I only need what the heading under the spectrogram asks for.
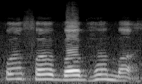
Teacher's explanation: जो प वर्ग है, त वर्ग के आगे आने वाला वर्ग है, उसका उच्चारण स्थान होता है ओष्ठ, यानी जो प फ ब भ म है ये होंठों की मदद से बोले जाते हैं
